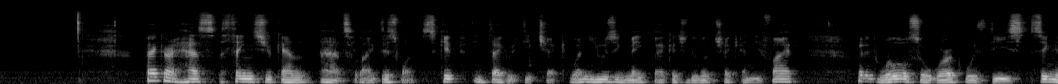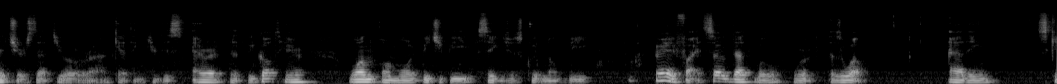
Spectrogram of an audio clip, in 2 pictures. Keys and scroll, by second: 0.0-1.0 typing.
